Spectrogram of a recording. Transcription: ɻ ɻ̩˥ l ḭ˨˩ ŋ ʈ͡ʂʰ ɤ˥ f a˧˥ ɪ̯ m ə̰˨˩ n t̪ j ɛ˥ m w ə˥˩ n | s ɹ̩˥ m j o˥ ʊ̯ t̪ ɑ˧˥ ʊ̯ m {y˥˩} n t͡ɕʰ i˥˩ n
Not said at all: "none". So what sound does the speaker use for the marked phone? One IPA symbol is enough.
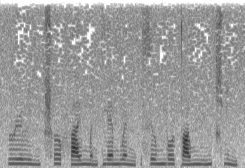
y˧˥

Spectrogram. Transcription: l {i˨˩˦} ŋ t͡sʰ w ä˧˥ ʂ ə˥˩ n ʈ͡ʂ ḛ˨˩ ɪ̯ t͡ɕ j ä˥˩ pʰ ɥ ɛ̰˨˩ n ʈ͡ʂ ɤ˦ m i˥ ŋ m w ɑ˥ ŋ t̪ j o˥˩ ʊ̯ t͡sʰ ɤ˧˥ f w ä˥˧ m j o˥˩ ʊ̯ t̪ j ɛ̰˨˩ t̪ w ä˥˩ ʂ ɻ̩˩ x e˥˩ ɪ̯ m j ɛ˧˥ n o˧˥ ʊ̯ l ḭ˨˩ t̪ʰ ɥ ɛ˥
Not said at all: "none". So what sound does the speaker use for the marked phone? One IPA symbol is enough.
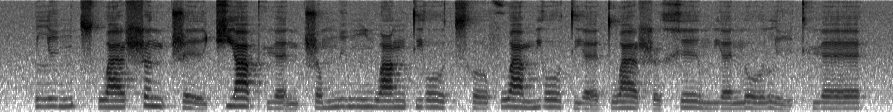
i˧˥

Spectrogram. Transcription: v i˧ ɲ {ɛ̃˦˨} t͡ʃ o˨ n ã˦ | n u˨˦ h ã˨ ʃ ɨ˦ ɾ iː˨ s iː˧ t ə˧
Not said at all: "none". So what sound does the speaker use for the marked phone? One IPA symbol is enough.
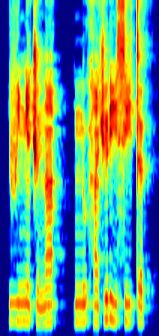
ɛ̃˧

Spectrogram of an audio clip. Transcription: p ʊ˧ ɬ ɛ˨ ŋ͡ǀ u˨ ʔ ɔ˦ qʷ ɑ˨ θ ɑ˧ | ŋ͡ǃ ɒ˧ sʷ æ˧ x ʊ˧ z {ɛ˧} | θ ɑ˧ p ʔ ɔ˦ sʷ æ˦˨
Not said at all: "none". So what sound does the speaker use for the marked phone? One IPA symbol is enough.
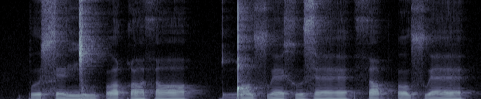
æ˧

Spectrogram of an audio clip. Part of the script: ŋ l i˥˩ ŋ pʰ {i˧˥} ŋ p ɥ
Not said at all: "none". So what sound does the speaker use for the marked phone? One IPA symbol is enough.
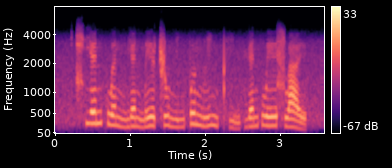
ḭ˨˩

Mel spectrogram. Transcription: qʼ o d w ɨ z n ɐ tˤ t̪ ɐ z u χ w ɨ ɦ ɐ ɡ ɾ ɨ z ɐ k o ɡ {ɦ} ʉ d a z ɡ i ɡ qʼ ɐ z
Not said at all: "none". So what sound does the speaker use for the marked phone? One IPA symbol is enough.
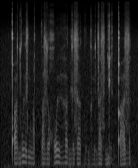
ɦ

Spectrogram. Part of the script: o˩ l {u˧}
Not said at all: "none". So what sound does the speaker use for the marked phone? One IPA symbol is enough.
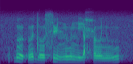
u˩˥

